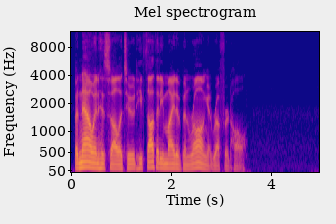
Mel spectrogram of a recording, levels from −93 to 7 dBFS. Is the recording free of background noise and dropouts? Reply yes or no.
yes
